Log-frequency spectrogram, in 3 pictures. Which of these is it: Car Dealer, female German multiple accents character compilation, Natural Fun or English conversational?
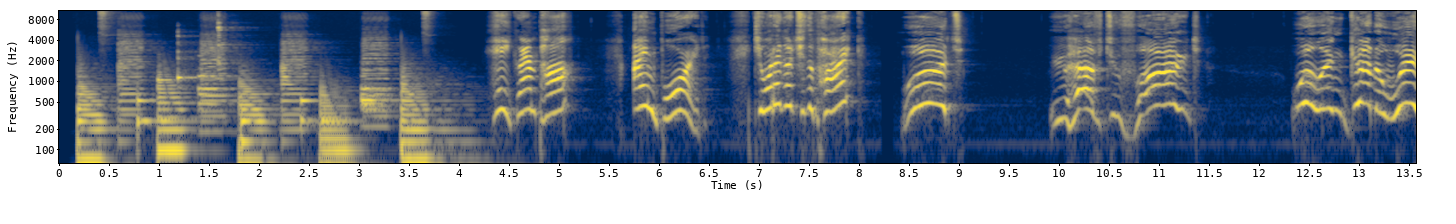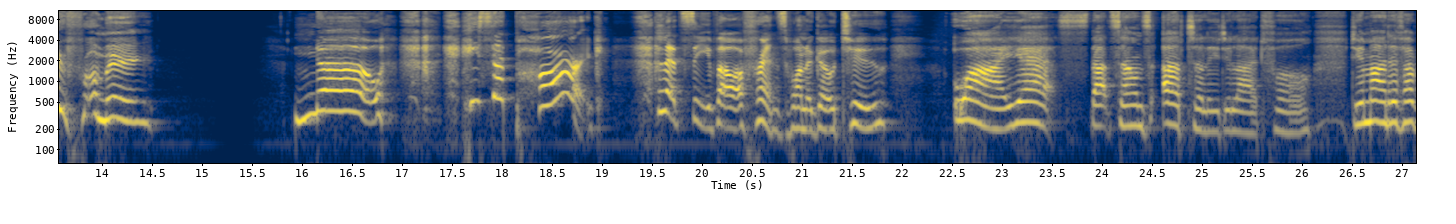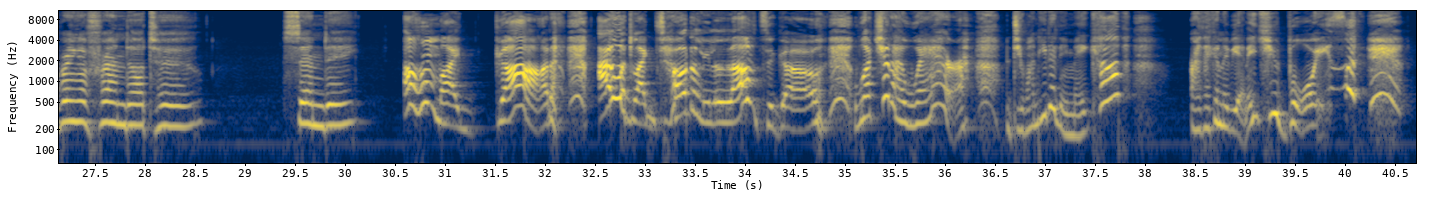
female German multiple accents character compilation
